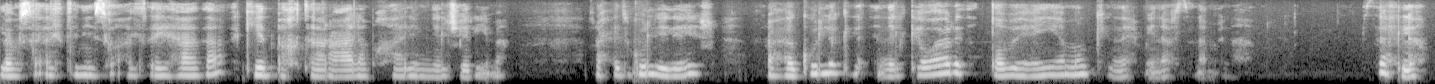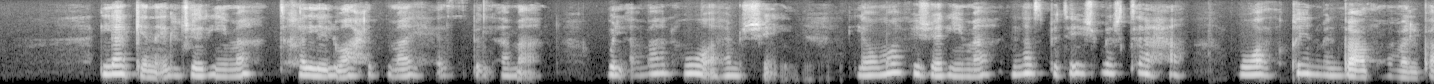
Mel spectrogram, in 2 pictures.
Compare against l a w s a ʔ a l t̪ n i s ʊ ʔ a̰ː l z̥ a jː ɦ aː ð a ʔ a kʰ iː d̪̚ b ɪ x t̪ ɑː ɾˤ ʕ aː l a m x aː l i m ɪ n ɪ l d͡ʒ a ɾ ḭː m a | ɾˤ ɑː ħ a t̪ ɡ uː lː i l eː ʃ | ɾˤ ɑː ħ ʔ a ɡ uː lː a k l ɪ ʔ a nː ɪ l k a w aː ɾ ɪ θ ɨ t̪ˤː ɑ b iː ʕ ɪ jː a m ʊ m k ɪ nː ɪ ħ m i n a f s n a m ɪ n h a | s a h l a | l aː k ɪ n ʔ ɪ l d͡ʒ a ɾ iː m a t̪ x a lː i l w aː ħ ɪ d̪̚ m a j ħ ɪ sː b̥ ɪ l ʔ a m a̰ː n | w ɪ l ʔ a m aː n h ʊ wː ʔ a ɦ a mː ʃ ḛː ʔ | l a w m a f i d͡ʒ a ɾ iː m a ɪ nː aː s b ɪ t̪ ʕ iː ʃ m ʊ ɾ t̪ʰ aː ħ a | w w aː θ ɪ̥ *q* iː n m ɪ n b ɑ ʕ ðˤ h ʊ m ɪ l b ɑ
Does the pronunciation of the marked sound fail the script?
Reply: no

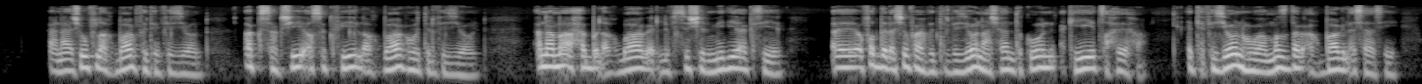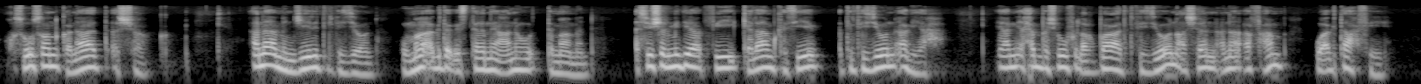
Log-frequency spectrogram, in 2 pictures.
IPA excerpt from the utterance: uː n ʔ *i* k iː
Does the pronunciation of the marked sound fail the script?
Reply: yes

